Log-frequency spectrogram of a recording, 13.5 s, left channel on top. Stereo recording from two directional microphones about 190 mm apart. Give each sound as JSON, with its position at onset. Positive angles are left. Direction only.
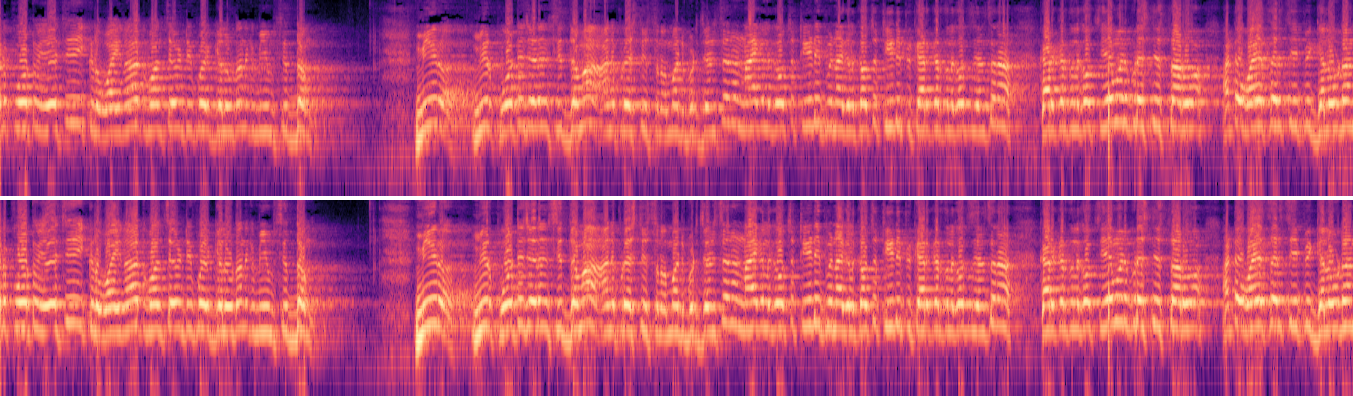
{"t": 0.2, "sound": "a man's voice", "side_deg": -45}
{"t": 4.1, "sound": "a man's voice", "side_deg": -50}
